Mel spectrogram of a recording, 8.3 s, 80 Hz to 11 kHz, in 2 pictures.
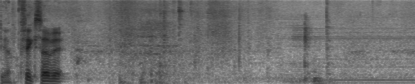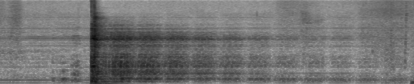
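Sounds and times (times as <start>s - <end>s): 
speech: 0.0s - 1.5s
quieter scattered guitar noises: 4.4s - 8.2s
single strummed guitar chord with heavy reverb and tremolo: 4.7s - 8.0s.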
